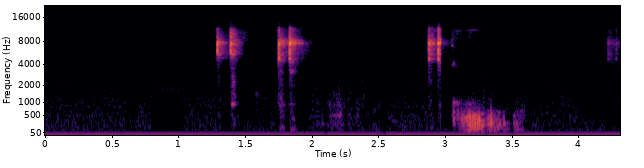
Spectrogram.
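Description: Three faint, light clicks, about 1.3, 1.8 and 2.9 seconds in, the last followed by a brief low rustle.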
